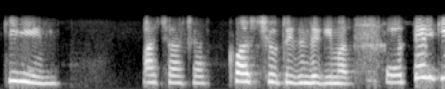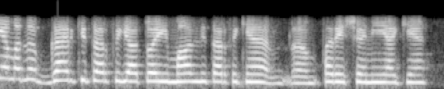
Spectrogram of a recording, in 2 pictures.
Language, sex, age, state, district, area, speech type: Kashmiri, female, 30-45, Jammu and Kashmir, Srinagar, urban, conversation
